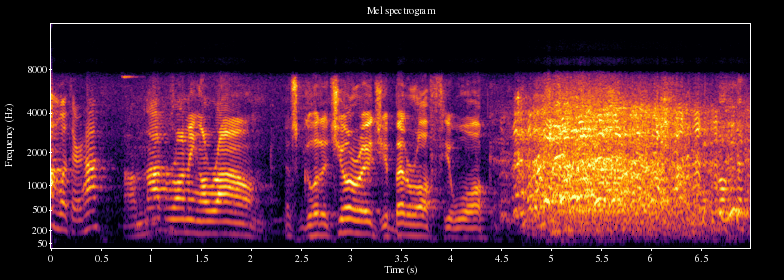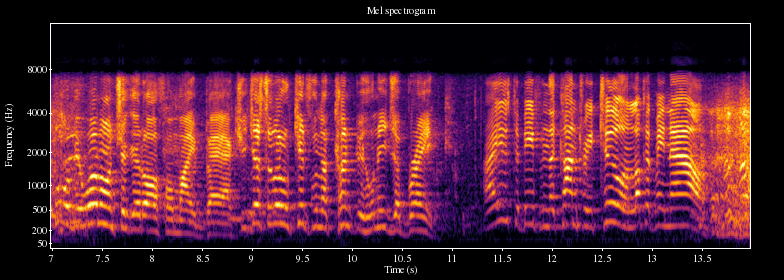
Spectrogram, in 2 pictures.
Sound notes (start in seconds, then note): 4.5 laughter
